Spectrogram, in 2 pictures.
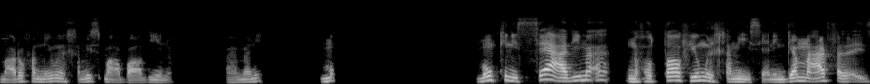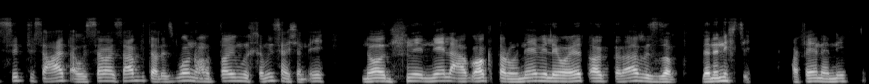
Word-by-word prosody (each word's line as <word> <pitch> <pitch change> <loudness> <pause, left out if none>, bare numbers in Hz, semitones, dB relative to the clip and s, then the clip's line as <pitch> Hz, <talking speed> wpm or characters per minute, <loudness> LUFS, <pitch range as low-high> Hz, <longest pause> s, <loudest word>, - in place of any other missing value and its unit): معروفة 135 +5 -4
إن 125 - -3
يوم 140 +3 -3
الخميس 135 +1 -8
مع 110 -2 -4
بعضينا، 105 0 -6 0.5
فاهماني؟ 120 +8 -8 0.6
مُمك - - -3 1.4
مُمكن 190 +6 0
الساعة 160 +4 +4
دي 170 +5 -1
بقى 205 0 -3
نُحطها 135 +8 +1
في 180 -1 -4
يوم 180 0 +1
الخميس، 130 -5 -3
يعني 115 0 -4
نجَمَّع 155 +6 +2
عارفة 170 -3 +1
ال6 170 +6 -9
ساعات 150 +3 -1
أو 120 - 0
ال7 160 +7 -1
ساعات 160 +3 +1
بتوع 175 -4 -1
الأسبوع 135 +8 -1
نحطها 140 -1 -2
يوم 165 0 0
الخميس 150 +4 -5
عشان 125 -2 -3
إيه، 150 +2 -4 0.4
نقعد 145 +2 +5 0.2
ن - - 0
نلعب 155 -2 +1
أكتر 150 -2 +4
ونعمل 155 +5 +2
هوايات 145 +2 +5
أكتر. 145 -2 +1
آه، - - +6
بالضبط. 130 -6 0
ده - - +7
أنا 145 +2 +6
نِفسي، 165 +1 0 0.4
حرفيًا 145 +1 +1
أنا 140 -2 +2
نِفسي، 140 +2 -2
145 Hz, 160 wpm, -21 LUFS, 130-165 Hz, 1.4 s, ده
